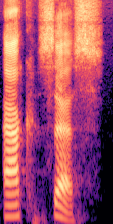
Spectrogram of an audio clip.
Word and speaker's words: access: Remember with this word you pronounce the C as K C but the second C is a S sound. So let's say again access.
